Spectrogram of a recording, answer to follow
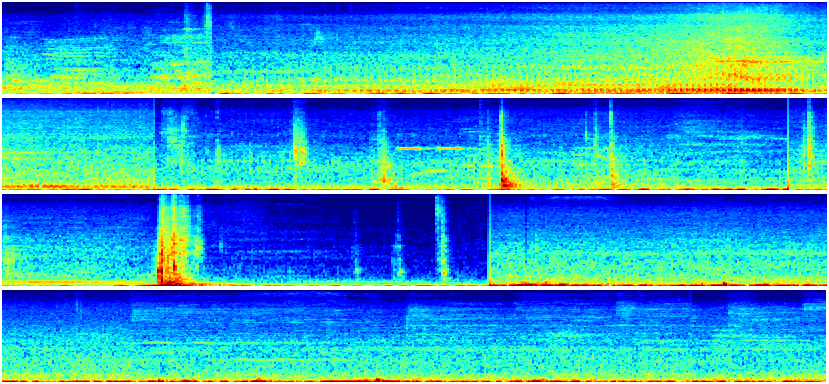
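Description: Car sounds from inside the cabin: scattered clicks, a brief high beep and a loud sharp thump. After a cut, the steady low rumble of the car on the move.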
